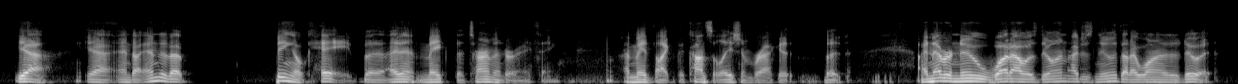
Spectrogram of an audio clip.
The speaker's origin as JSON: {"language": "English", "town": "Centralia", "region": "Illinois", "country": "United States", "tie": "born or raised there", "said": "my hometown, Centralia"}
